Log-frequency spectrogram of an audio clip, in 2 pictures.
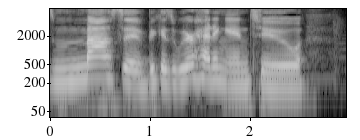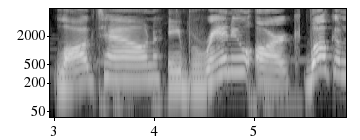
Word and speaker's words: Loguetown: One of my patrons said, the pronunciation of Loguetown is like epilogue or prologue. So I'm gonna say log because in the last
